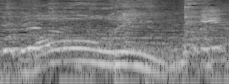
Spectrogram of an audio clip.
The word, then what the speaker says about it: Māori: Maori, Oh, you call them Māori? You gotta speak the lingo. Why do you call them Māori? Māori. Oh, the Māori. That's the correct pronunciation.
